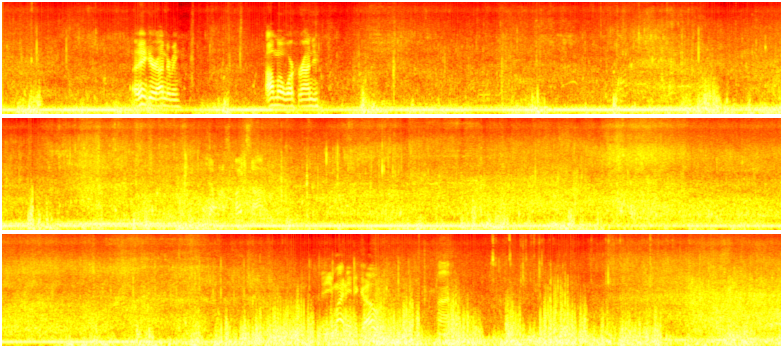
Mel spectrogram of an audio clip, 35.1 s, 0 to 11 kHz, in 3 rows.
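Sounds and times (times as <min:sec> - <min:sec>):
wind buffeting microphone: 0:00.0 - 0:35.0
waves washing against rocks: 0:04.7 - 0:35.0.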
